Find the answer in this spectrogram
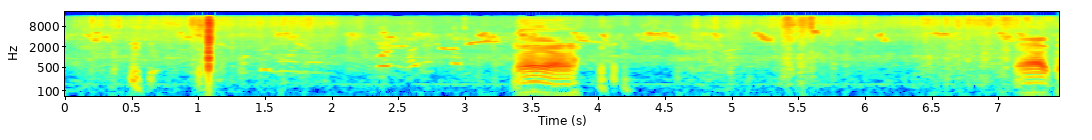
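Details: Crows on an evening outing, offered nuts and almond kernels by a person; two loud, harsh, raspy caws, one mid-clip and one near the end, with soft German speech, clicks and faint background chatter between.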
